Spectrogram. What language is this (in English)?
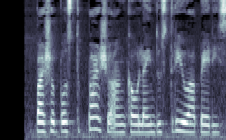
Esperanto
